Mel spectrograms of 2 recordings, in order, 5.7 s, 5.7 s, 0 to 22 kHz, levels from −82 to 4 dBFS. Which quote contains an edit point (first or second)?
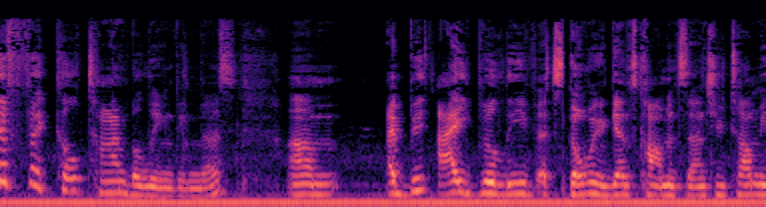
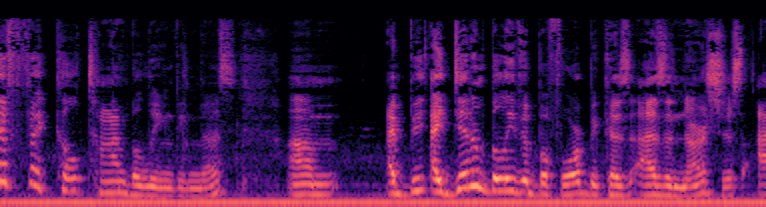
first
